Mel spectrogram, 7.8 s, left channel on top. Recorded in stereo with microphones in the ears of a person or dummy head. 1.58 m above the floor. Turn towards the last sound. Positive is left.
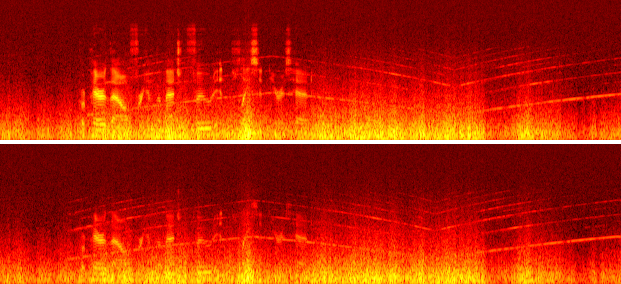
turn(degrees=85)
